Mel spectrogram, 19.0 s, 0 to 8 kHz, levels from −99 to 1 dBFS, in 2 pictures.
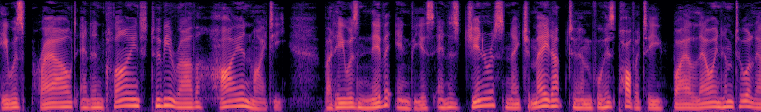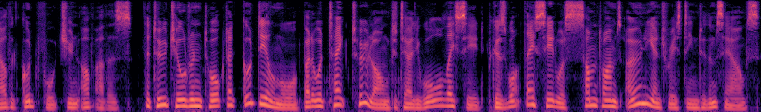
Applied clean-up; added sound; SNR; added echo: none; none; none; none.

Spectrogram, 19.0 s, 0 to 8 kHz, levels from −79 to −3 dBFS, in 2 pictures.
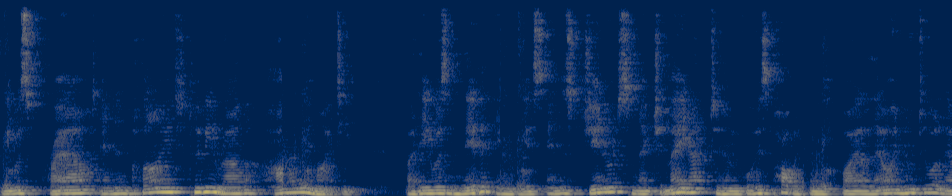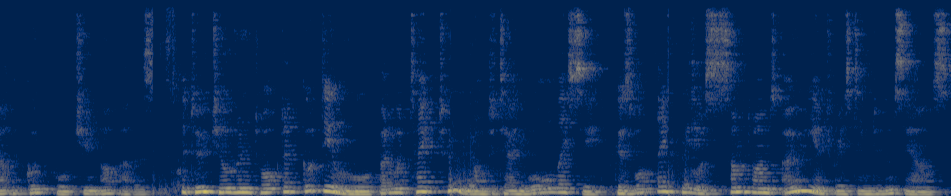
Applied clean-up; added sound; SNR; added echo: neural separator model SepFormer DNS4.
